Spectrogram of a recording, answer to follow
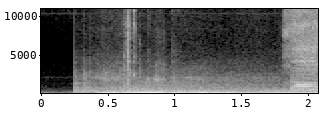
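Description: Lamborghini engine revving: a deep rumble that comes in suddenly and swells, then eases. Music starts near the end.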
